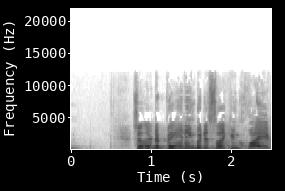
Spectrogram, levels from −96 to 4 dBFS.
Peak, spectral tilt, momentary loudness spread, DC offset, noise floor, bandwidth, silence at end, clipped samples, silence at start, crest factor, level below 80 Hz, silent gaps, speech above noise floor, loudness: -6 dBFS; -3.5 dB/octave; 4 LU; under 0.1%; -61 dBFS; 11.5 kHz; 0 s; under 0.1%; 0 s; 18 dB; -74 dBFS; none; 39 dB; -22 LUFS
